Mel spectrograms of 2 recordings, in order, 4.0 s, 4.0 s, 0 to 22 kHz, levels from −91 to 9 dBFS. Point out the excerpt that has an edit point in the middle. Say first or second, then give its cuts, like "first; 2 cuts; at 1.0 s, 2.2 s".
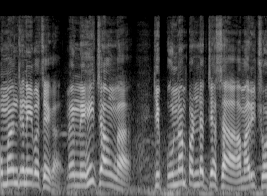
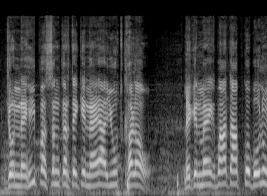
first; 1 cut; at 0.9 s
